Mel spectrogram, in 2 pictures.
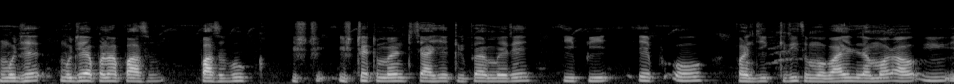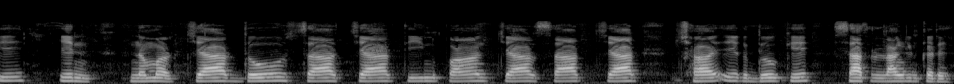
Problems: none marked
